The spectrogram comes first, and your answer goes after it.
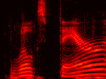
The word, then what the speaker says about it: Wilkes-Barre: Wilkes-Barre, I think is how it's pronounced. I think it's Bear or Barry, but not Bar.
